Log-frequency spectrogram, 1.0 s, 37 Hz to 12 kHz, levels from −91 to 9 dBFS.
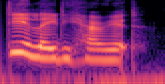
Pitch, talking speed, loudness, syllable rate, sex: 240 Hz, 175 wpm, -17 LUFS, 5.6 syllables/s, female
